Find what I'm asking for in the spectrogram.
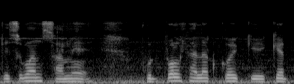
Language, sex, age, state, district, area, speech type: Assamese, male, 18-30, Assam, Charaideo, rural, spontaneous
